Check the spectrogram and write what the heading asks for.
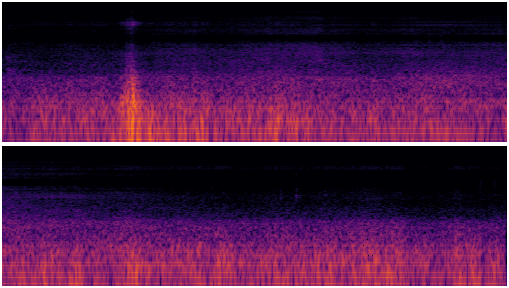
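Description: Wind buffeting a bike-mounted camera microphone over the rumble of mountain-bike tyres rolling on paving and dirt, with one sharp thump a little over a second in.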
